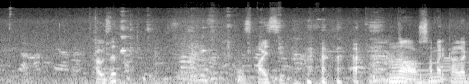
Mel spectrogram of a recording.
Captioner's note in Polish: hahahahaha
